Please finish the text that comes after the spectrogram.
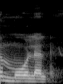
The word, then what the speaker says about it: molal: यहाँ पे हम सिंबल यूज़ कर रहे हैं स्मॉल m का, और हम प्रोनाउंस क्या करेंगे? मोलल.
